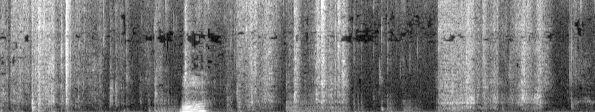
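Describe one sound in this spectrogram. Cardboard takeout boxes rustle and crinkle as they are handled.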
